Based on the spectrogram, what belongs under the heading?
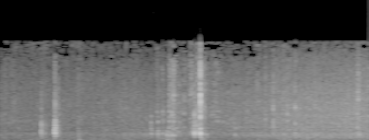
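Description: Soft rustling and a few light clicks as cards are handled and taken out for a card reading, with sharper handling sounds near the middle over a quiet background.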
